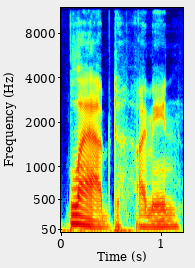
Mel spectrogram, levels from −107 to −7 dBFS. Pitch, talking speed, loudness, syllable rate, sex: 95 Hz, 145 wpm, -18 LUFS, 4.1 syllables/s, male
